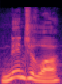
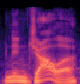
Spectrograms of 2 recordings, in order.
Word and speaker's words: Ninjala: On the surface, Ninjala, as it's pronounced, not Ninjala, may look like a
